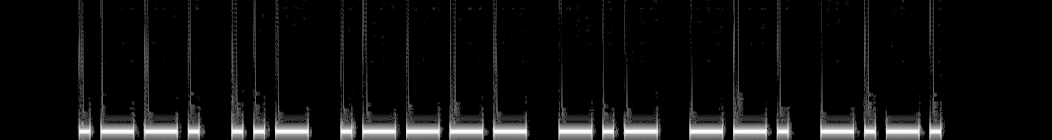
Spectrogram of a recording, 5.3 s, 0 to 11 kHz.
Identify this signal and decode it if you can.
Morse code, heard as a keyed tone, about 22 wpm, 700 Hz. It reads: PU1KGC
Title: DXCC-100 Call Signs - 6 Characters - Repeated 3x - 22wpm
